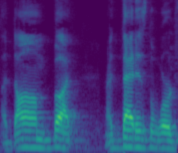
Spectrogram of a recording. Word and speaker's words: adam: It's not pronounced Adam, it's pronounced Adam, but that is the word for man.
